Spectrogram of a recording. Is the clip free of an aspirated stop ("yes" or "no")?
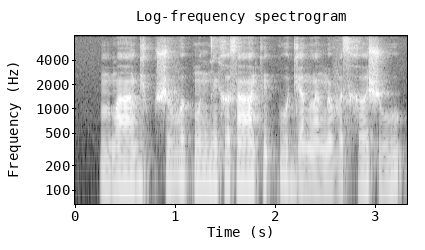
yes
